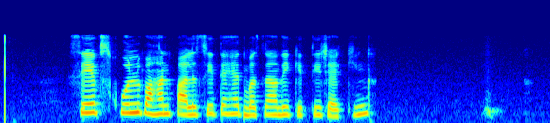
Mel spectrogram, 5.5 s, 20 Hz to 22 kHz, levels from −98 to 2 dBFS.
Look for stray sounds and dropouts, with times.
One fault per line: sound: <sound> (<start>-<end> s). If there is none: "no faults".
sound: whoosh (4.8-5.1 s)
